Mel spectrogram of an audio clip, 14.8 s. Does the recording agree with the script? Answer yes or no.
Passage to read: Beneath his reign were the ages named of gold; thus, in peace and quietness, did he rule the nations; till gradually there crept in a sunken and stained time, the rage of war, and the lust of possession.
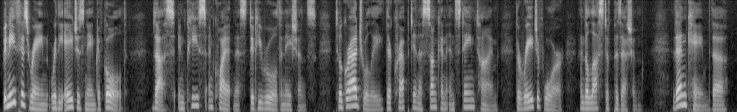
no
